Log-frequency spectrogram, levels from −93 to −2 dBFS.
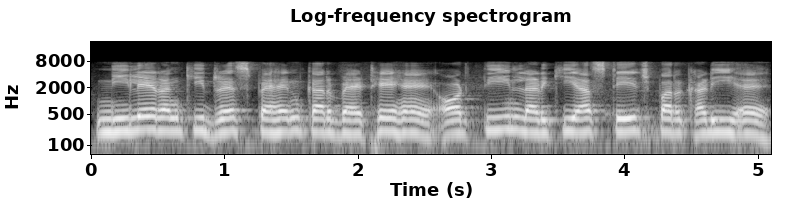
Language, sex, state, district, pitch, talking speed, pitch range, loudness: Hindi, male, Haryana, Jhajjar, 195 Hz, 175 wpm, 190-205 Hz, -12 LUFS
